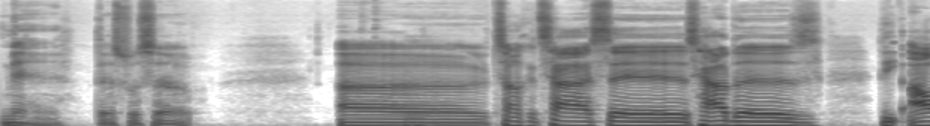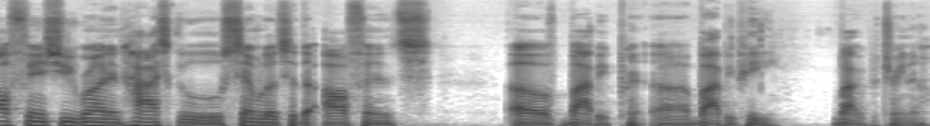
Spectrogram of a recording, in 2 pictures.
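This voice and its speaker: A man with a fairly low pitch uses an ordinary speaking voice with ordinary pitch variation. He goes at a fairly slow pace in a very clean recording with a silent background. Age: 40s. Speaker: podcast host. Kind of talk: interview. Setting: studio.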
